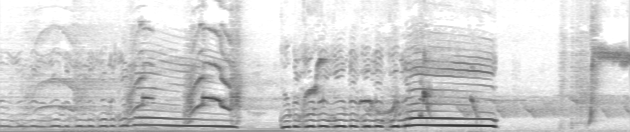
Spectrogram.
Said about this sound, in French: un magnifique oiseau lyre, aussi appelé Ménure superbe. Il possède la faculté d'imiter le chant des autres oiseaux ou divers sons entendus. Y compris la voix humaine ou le bruit d'une tronçonneuse.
